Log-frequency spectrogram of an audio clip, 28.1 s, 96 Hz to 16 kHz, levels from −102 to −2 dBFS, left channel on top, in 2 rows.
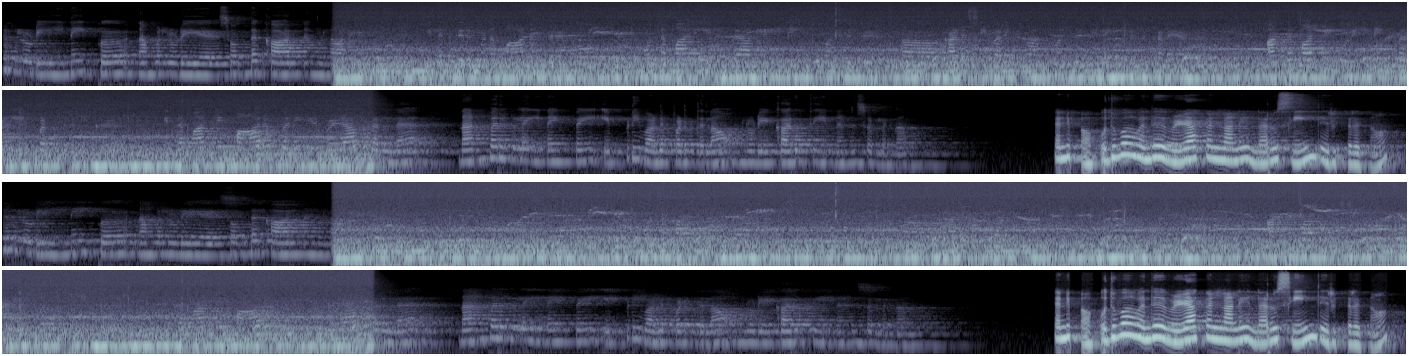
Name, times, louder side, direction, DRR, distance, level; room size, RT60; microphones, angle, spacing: voice 1, 0.0-6.0 6.4-12.0 12.6-15.3 15.7-18.2 18.6-23.1, left 2 dB, 75° left, 5 dB, 3.7 m, -50 dB
sound 1, 3.3-17.8, right 1 dB, 35° right, 1.1 m, -39 dB
voice 2, 24.6-27.9, right 3 dB, 60° right, 17 dB, 0.9 m, -31 dB
24.0 x 18.5 x 7.9 m, 1.4 s
head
